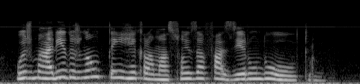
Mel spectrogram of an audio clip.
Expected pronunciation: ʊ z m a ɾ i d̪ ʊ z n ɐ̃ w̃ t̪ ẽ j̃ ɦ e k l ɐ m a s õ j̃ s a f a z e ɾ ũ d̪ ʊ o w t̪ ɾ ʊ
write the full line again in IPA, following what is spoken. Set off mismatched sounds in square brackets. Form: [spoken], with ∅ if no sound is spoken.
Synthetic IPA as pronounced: ʊ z m a ɾ i d̪ ʊ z n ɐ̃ w̃ t̪ ẽ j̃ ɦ e k l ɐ m a s õ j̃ [z] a f a z e ɾ ũ d̪ ʊ o w t̪ ɾ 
